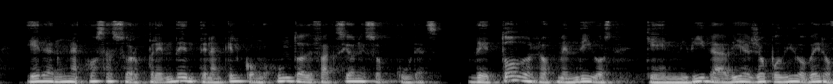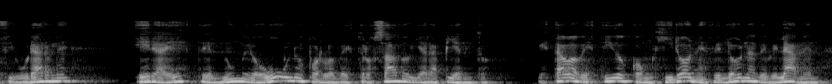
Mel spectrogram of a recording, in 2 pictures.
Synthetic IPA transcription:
eɾanunako̞saso̞ɾpɾe̞nd̪e̞nt̪eːnake̞lko̞ŋxunt̪o̞ðefaksjo̞neso̞skuɾas | ðet̪o̞ðozlo̞zmẽ̞nd̪iɣo̞skeːnmiβiðaːβiaʒo̞po̞ðiðo̞βe̞ɾofiɣuɾaɾme̞ | eɾaest̪eːlnũmeɾo̞unopoɾlo̞ðest̪ɾo̞saðo̞iaɾapje̞nt̪o̞ | est̪aβaβe̞st̪iðo̞ko̞ŋxiɾo̞nezðelo̞naðeβelamẽn

